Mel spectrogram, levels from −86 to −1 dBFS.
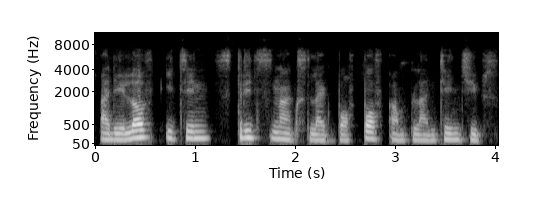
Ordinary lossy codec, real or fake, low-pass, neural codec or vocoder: Opus, 32 kbps; real; 7.2 kHz; none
